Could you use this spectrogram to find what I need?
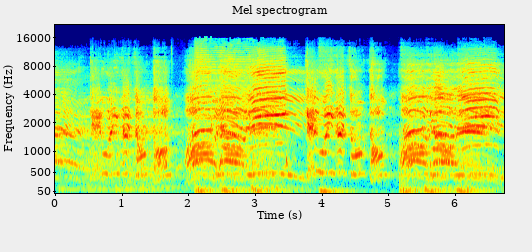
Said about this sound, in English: You can hear the guy on stage, he's saying, give me a president. And the crowd is saying, Ho Yo Yi, which is the name of the presidential candidate. He's basically chanting that over and over again.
